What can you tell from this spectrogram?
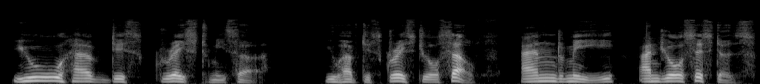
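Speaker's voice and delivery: slow, loud, heavy rebuke; furious father scolding his son; angry father. A narrator's reading. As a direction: hammer home his disgrace.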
